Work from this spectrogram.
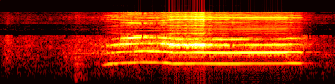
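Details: A pet cat meows indoors, one clear, drawn-out, steady-pitched meow of about one second, right after its owner asks it a question, as if answering.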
